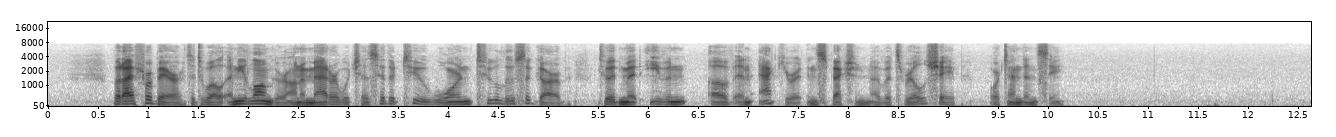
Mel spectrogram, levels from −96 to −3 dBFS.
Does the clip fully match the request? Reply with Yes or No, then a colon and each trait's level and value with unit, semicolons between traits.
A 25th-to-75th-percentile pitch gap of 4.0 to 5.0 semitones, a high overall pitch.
No: average, 4.4 semitones; low, 105 Hz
